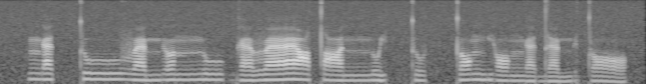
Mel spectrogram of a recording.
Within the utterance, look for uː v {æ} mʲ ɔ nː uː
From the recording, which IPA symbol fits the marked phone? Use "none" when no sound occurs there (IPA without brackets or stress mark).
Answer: æ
